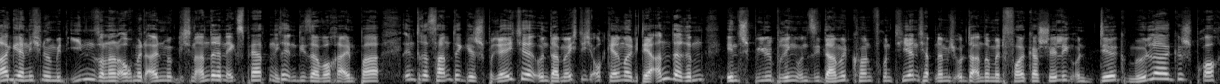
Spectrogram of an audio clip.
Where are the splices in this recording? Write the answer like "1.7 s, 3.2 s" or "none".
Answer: 2.8 s, 4.0 s, 6.4 s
